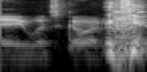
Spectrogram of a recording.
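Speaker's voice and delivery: very low, fake deep grown-man voice. Retelling how he talked in game lobbies as a little kid: fake grown-up man voice. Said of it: "how I like used to talk".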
